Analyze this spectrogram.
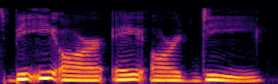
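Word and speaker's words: Berardinelli: It's Bernardinelli. So it's like Bernard without an N, Bernard in Ellie, and then dash S-E-I-P. Bernardinelli sep is a rare disease in which people have no fat at all, and they have a world of problems.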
